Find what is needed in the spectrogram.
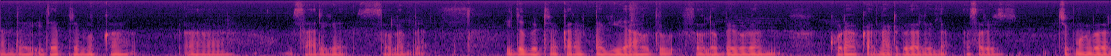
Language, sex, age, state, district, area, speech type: Kannada, male, 18-30, Karnataka, Chikkamagaluru, rural, spontaneous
